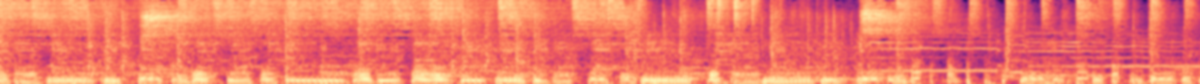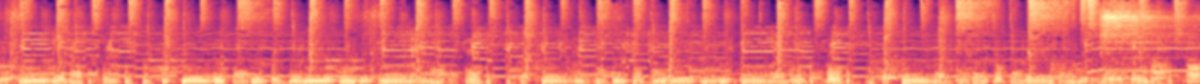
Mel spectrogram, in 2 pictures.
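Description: Fender Jazz Bass played fingerstyle in fast, busy jazz-fusion lines, recorded direct through amp-modelling software, over a backing track with a drum kit that grows more prominent about seven seconds in.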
